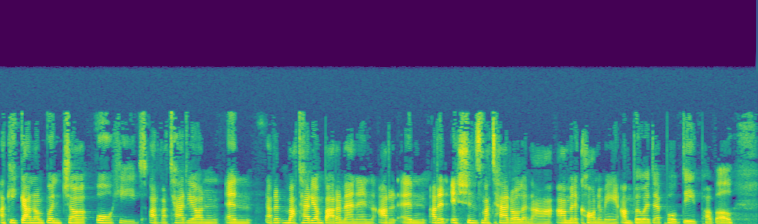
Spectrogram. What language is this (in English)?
Welsh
